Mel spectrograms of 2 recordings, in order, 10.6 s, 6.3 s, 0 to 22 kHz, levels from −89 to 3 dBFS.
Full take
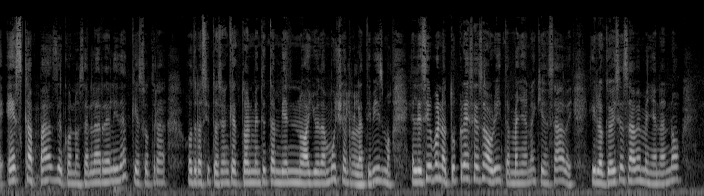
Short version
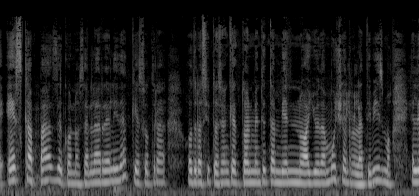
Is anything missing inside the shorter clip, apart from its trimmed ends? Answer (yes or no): no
